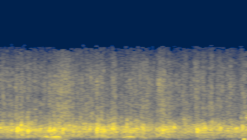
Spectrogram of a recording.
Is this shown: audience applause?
yes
